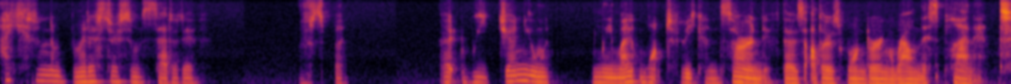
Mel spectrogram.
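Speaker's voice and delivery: soft gentle voice. A character responds back in the scene, in a softer voice. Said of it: "in a um, sort of softer voice".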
